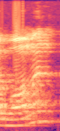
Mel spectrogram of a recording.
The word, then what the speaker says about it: woman: Então, aqui fica woman, o O pronunciado como O mesmo, aqui é pronunciado como um I, né?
